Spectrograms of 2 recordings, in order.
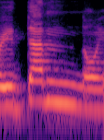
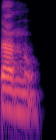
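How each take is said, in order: First: The N sound is held long. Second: The N sound is short. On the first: The speaker calls it right. "it's two" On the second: The speaker calls it wrong. "instead of"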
